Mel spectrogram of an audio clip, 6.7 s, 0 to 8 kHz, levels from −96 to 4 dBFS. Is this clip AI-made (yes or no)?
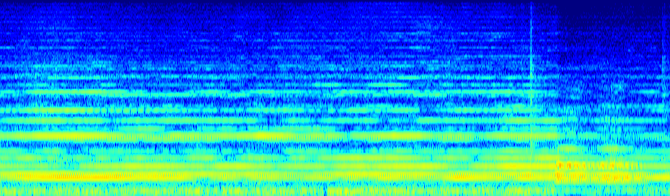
yes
